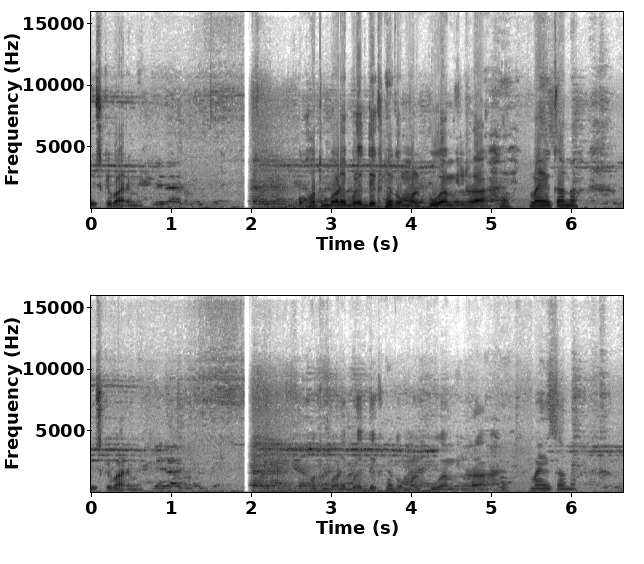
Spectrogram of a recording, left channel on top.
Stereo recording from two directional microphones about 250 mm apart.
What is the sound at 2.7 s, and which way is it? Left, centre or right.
A man's voice, left.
